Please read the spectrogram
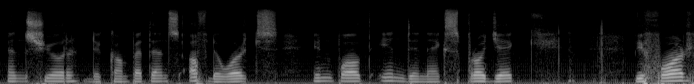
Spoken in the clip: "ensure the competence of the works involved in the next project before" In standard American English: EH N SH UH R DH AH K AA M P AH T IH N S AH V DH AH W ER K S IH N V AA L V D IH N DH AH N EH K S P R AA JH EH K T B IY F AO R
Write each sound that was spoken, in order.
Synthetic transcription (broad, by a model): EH N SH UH R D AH K AA M P AH T IH N S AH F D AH W ER K S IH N P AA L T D IH N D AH N EH K S P R AA JH EH K T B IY F AO R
